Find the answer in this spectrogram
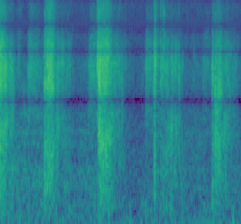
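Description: Footsteps on frozen ice, about two steps a second.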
